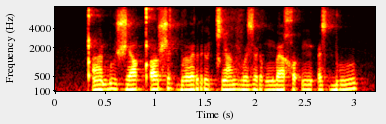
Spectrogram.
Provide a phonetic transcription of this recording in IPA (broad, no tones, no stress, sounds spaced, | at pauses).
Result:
qʼ ẽ ɓ u ʒ ɜ qʼ u ʂ e ɡ͡b ɤ r u t͡ɕ ã v ʊ z ʊ ɾ o ŋ͡m ɜ χ u ʔ ŋ ẽ ʔ œ z ɡ͡b u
